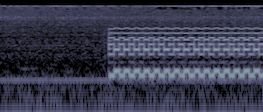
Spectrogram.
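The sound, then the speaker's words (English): Telephone ringing with an incoming call: a steady, bright electronic ring tone cuts in about halfway and holds loud and unbroken to the end, after a quieter low hum. “The call display shows that Laura is calling.”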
